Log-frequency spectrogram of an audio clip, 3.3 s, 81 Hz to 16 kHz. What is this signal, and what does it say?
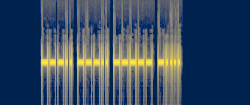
Morse code, heard as a keyed tone, about 44 wpm, 700 Hz. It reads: 8806
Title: Numbers - 4-Digit 45wpm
